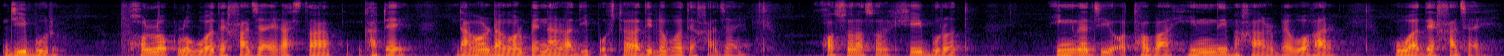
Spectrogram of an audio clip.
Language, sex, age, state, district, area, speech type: Assamese, male, 18-30, Assam, Sonitpur, rural, spontaneous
